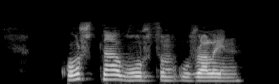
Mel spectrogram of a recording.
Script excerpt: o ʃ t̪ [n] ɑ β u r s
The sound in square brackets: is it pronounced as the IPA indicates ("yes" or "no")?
yes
